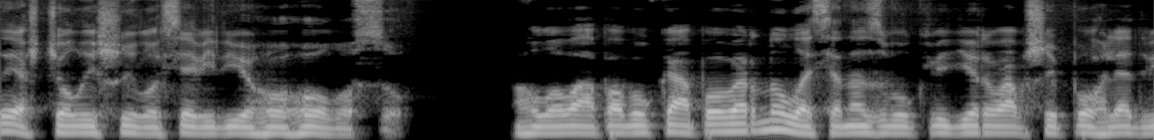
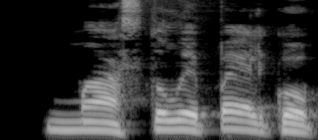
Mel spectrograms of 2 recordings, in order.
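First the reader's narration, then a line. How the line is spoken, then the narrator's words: Shrill squeaky shout. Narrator (Ukrainian): пронизливо, пискляво закричав Едді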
